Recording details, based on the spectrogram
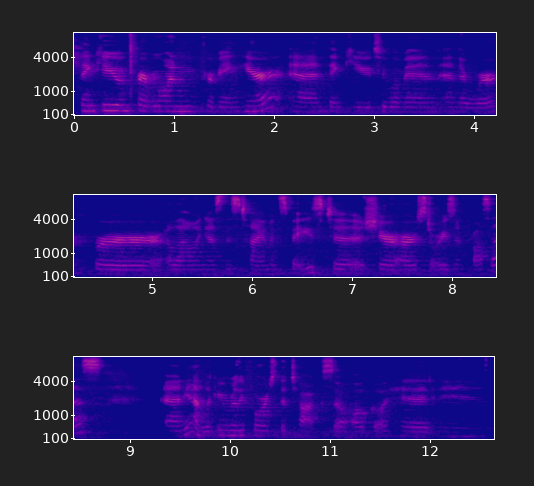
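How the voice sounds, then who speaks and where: Woman in her 20s from southern Texas, casual earnest artist presenting over a video call, flat delivery, echoey room, noisy background. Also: on the low side, moderate pace. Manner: casual, earnest, many fillers. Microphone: computer mic on a video call.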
